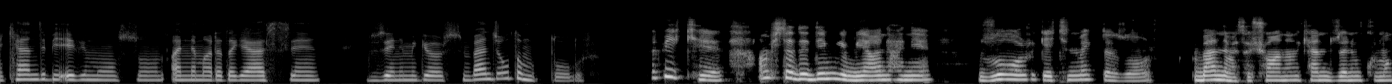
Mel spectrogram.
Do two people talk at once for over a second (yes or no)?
no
